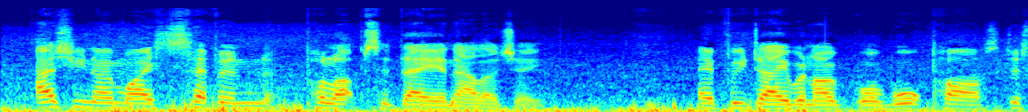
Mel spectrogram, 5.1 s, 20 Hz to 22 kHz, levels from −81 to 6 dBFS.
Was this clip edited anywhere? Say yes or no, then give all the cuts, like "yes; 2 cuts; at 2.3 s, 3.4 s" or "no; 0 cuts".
no; 0 cuts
